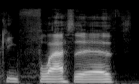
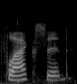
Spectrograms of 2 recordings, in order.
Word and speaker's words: flaccid: say it pronounced flaccid it's a k it's like tack no but there's two c's in it yeah the second c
